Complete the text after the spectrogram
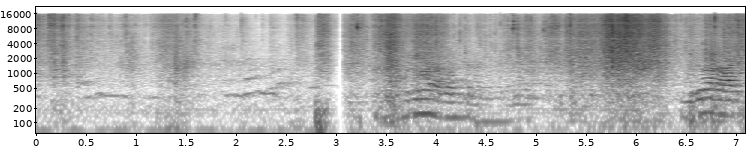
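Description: Plastic wrap crinkles and rustles under hands.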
